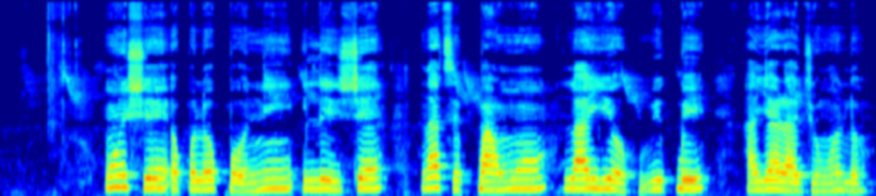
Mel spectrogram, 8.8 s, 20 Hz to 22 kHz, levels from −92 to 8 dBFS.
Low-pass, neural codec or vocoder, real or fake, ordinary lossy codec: none; vocoder, 48 kHz, 128 mel bands, Vocos; fake; none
